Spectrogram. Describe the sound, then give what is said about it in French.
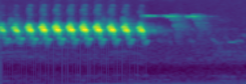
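A marsh tit sings at a woodland edge: a rapid, even run of many repeated high, clear notes, followed by a faint, thin high call as the song ends. “En lisière des bois plutôt qu'en forêt, voici sa petite cousine, la mésange nonnette.”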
